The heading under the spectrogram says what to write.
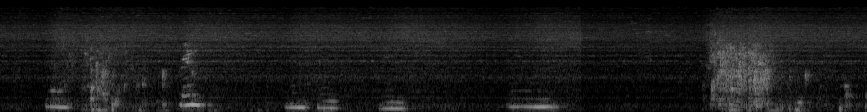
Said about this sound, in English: Rinse. Get all the soap off of the pot. Rinse.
